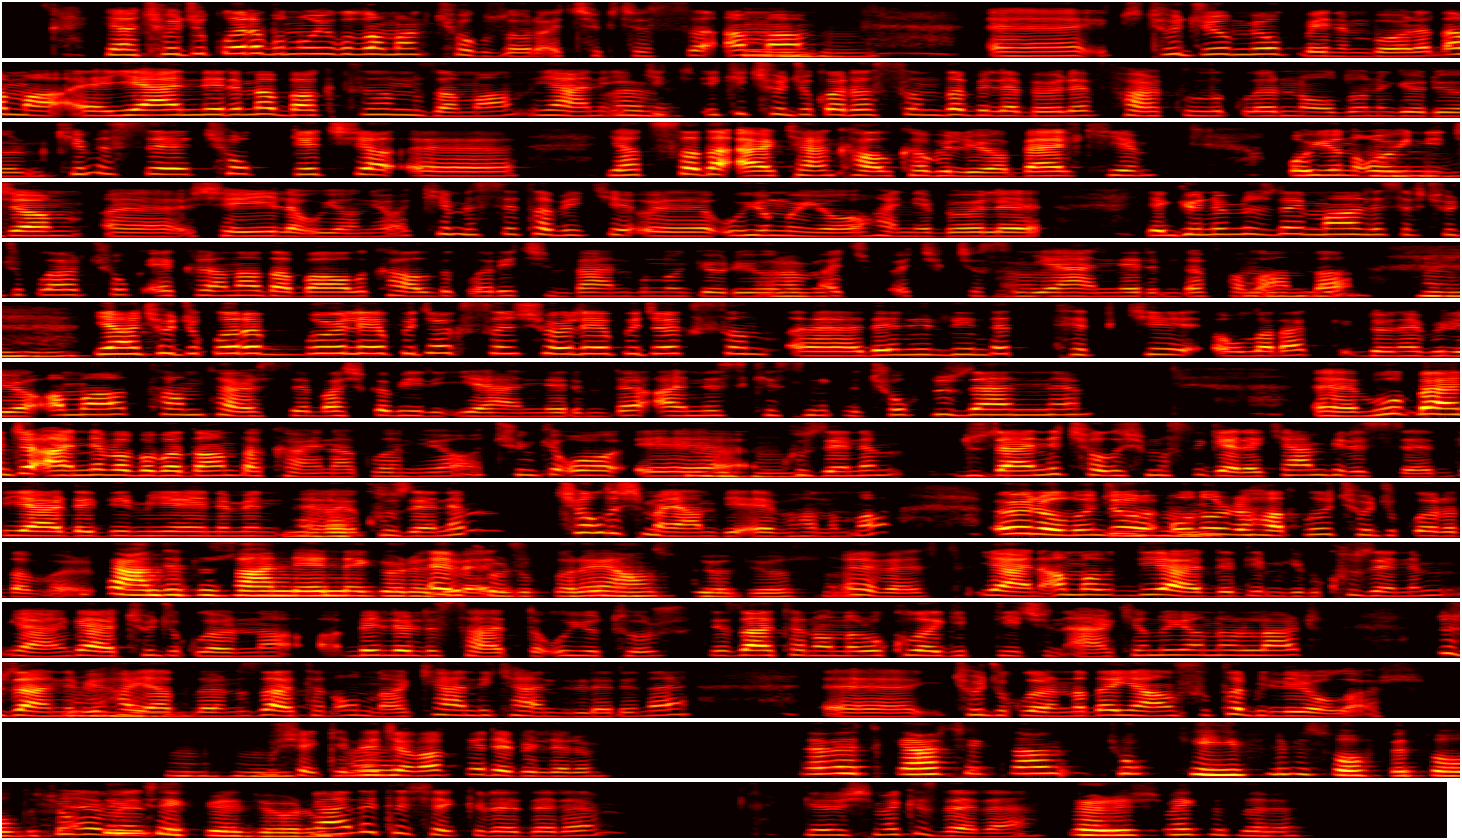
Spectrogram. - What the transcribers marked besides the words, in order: tapping; other background noise
- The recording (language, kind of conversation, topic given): Turkish, podcast, Uyku düzenimi düzeltmenin kolay yolları nelerdir?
